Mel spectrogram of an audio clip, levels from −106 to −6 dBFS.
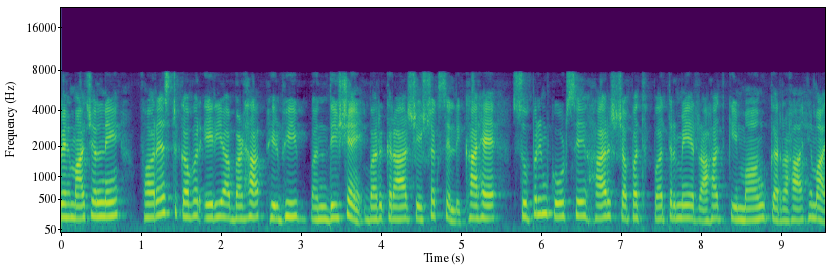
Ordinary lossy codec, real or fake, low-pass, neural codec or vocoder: none; fake; none; codec, 16 kHz, 8 kbps, FunCodec, trained on LibriTTS, 25 frames a second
